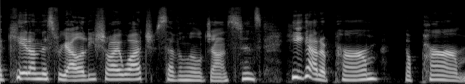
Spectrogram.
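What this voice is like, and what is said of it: Usual voice. Nothing is said of it.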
